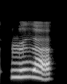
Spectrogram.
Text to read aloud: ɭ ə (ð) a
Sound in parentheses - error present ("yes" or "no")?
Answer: no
